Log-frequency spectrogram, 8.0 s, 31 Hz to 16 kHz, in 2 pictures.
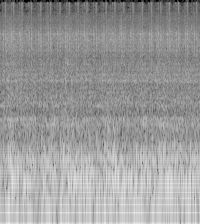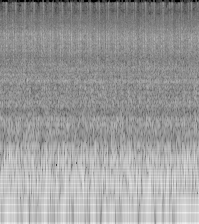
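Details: VW Gol CL 1.6 AP with a cold engine: a steady fast tick rides over a rough idle. The source of the noise is unknown.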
